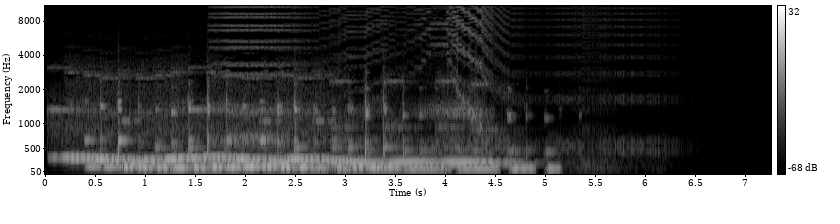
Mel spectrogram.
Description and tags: A marimba with multiple effects applied
170bpm, Warped, Marimba, Bitcrumble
